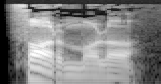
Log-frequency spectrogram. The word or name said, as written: Formolo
